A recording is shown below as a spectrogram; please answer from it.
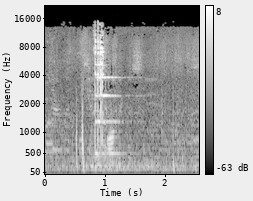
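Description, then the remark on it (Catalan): Amphora-aged wine is poured into glasses at a fair stand in Móra d'Ebre, with a few sharp glassy clinks and a brief bright ring as the bottle meets the rims, over a murmur of background voices. “Escolteu, com estem posant aquest cos d'àmfora a les copes d'aquest estand de la Fira de Ràdio Móra d'Ebre”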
